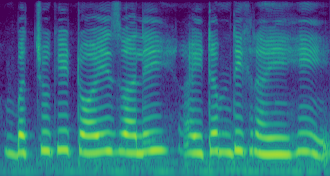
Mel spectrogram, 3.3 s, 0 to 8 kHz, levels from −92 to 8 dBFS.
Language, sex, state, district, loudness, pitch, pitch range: Hindi, female, Madhya Pradesh, Bhopal, -14 LUFS, 285 Hz, 275-305 Hz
